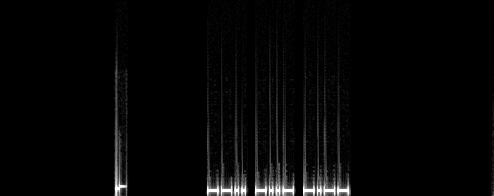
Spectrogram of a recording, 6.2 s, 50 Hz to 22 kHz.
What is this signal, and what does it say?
Morse code, heard as a keyed tone, about 28 wpm, 700 Hz. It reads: ZXY
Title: USA Call Sign Postfixes - 3 Letters 28wpm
